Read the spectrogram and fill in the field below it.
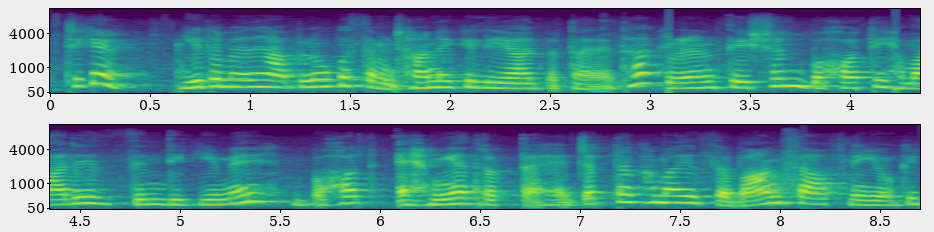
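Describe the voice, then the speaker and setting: A woman teaching an online Urdu lesson, patiently repeating words slowly, with many fillers. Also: fairly high pitch, muffled recording.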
